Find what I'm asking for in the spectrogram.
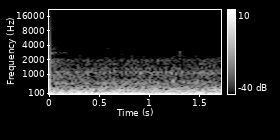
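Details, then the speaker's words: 2006 Honda Accord after spark plug replacement: low, even idle rumble with no stumbles; scan tool data shows no more misfires, misfire codes solved by new plugs; white smoke still from tailpipe. "It's not misfiring anymore, so that's good. We took care of that, right?"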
